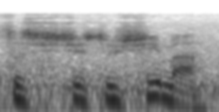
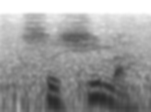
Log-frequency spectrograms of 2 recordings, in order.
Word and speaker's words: Tsushima: way he said I love it uh goes toshima tsushima yeah tsushima yeah tsushima that is the best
